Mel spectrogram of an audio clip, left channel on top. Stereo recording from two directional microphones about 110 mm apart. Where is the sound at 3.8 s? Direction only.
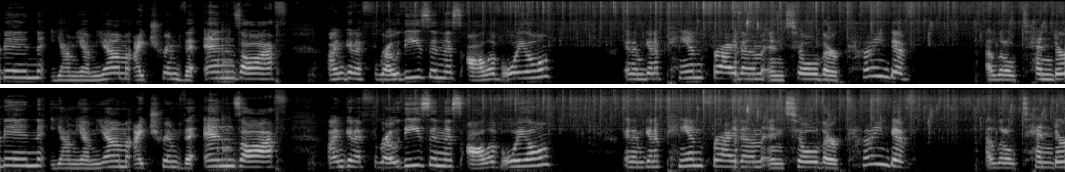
15° right (ahead or behind).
